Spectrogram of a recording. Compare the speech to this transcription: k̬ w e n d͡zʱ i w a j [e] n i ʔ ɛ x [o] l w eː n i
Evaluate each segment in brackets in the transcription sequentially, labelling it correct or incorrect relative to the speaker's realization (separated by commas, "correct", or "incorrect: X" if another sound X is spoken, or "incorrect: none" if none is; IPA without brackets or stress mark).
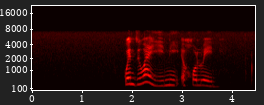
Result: incorrect: i, incorrect: ɔ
